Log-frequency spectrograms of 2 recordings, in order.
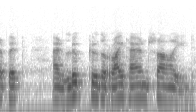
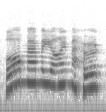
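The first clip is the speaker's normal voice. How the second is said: put-on much higher childish wail; 10 semitones higher than usual. A narrator's reading. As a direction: whimper it like a spoilt boy. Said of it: "wails the lad".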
